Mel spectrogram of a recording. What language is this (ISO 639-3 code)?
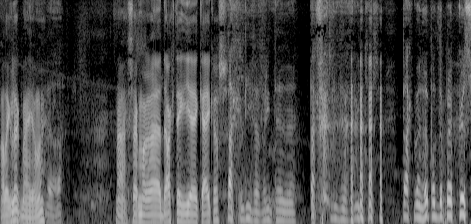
nld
